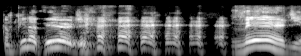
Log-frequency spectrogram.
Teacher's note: Eu falo esse R retroflexo.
